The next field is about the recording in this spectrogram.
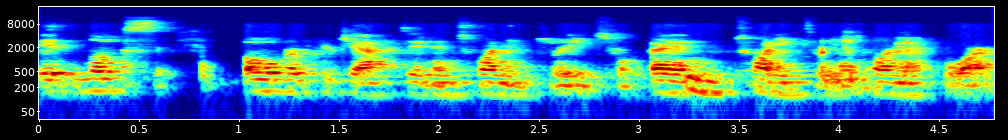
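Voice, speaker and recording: Audible room echo surrounds a woman's very deep, low-pitched voice. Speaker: school district finance administrator. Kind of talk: budget presentation at public meeting. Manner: formal, with frequent fillers.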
